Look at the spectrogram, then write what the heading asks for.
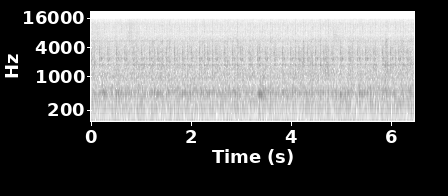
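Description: Mercedes-Benz W123 engine idling steadily, heard from inside the cabin.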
